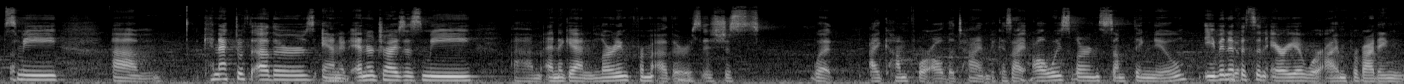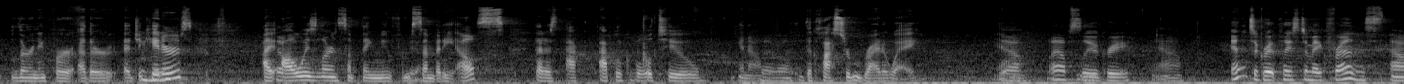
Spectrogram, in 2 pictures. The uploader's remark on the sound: I recorded this episode at the 2023 Fall CUE Conference in Stockton, California. I interviewed a few conference attendees.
